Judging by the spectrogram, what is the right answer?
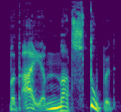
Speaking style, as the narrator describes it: Pook chuckled

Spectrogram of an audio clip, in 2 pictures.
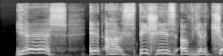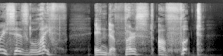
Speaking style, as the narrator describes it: shouted Sergeant Atritus

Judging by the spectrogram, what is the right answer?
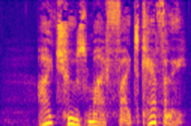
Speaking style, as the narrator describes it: she hissed

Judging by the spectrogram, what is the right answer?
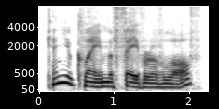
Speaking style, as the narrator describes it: He laughed, and it sounded very much like a mocking snort

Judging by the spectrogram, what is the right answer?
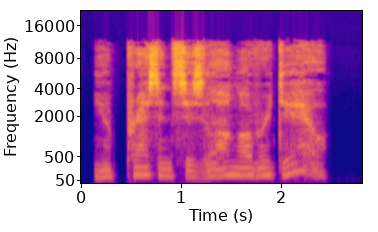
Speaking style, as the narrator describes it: the infant said in a gurgling, watery voice

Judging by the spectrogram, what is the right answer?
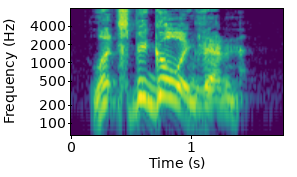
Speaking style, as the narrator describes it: he roared in his familiar voice of confidence

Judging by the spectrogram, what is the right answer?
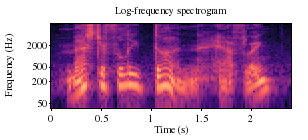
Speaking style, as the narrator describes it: whispered into the night wind

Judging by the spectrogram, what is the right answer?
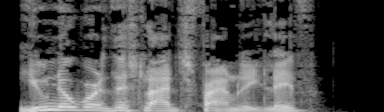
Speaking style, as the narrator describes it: Granny said sharply

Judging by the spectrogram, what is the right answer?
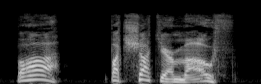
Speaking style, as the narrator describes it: roared a familiar voice from behind

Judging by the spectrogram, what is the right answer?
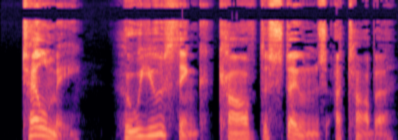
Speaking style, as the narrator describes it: he said, keeping his voice calm

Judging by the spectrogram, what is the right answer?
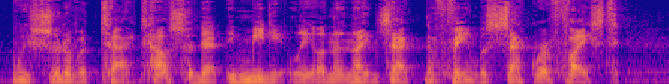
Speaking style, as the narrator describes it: she dared to grumble

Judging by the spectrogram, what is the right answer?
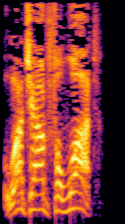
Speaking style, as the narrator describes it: He yelled back

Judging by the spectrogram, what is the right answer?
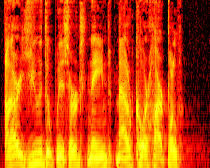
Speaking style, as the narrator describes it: he demanded, his voice hinting at explosive anger

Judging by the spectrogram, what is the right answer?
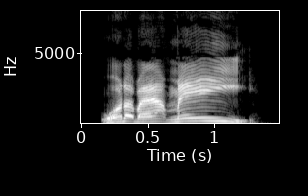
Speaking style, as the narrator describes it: whined Om

